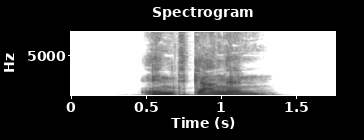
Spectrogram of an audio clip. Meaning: past participle of entgehen
- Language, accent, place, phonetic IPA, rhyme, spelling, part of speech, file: German, Germany, Berlin, [ɛntˈɡaŋən], -aŋən, entgangen, verb, De-entgangen.ogg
